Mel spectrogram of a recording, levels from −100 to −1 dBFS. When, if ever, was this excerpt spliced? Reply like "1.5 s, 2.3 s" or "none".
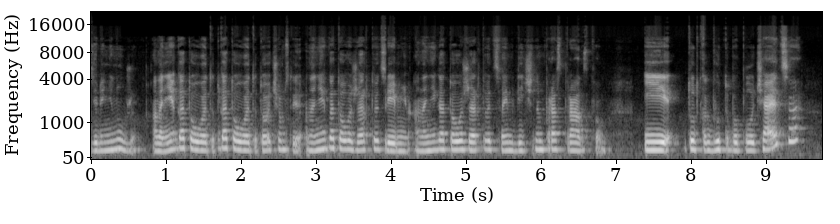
1.7 s, 2.6 s, 3.9 s, 7.2 s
